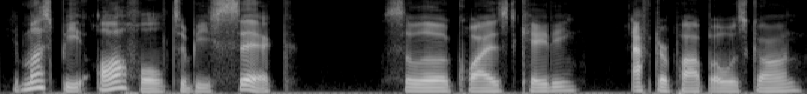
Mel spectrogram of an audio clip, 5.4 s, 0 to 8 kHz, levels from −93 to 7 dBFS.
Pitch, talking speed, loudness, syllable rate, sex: 120 Hz, 145 wpm, -23 LUFS, 4.9 syllables/s, male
